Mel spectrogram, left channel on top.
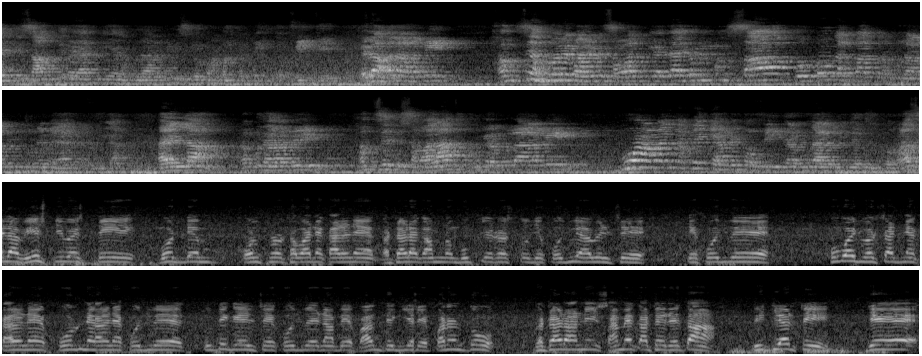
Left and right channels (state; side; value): different; both; correlation 0.00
